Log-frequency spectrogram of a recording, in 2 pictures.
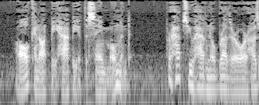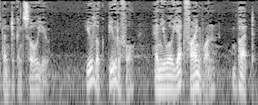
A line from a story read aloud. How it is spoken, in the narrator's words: continued, dropping her voice to a whisper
